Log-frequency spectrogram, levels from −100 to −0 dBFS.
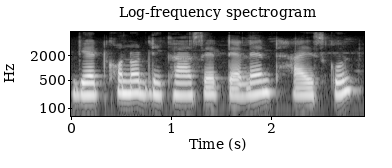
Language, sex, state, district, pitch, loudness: Assamese, female, Assam, Hailakandi, 215 Hz, -16 LUFS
